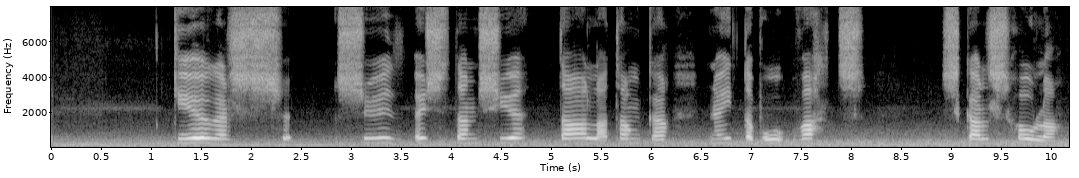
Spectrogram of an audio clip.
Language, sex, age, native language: Icelandic, male, 11, Icelandic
